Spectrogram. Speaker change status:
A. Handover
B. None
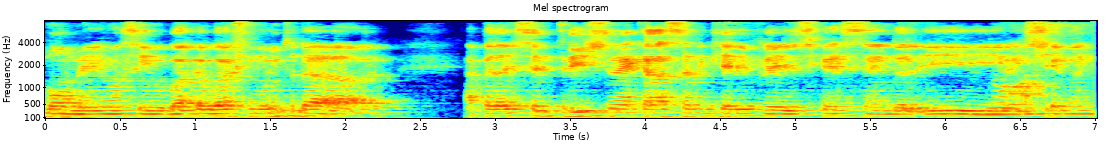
B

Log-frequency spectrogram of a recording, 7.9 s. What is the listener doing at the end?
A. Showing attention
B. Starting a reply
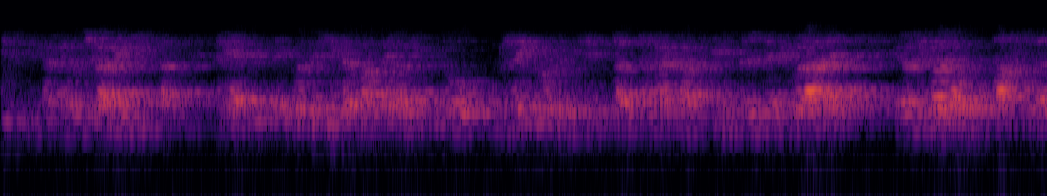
A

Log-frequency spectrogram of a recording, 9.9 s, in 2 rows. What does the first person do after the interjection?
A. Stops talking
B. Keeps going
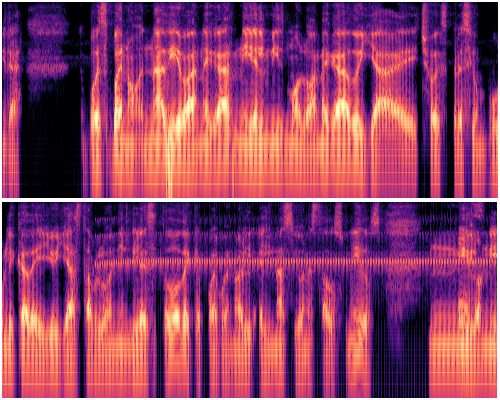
B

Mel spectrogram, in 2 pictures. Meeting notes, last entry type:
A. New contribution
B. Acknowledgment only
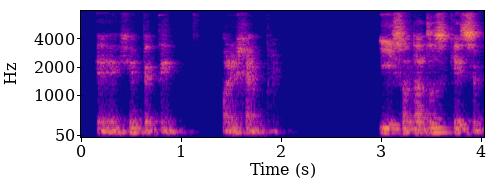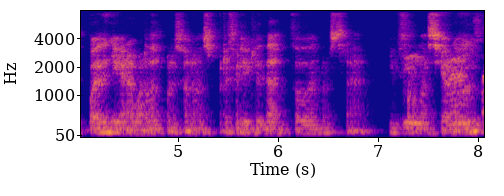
A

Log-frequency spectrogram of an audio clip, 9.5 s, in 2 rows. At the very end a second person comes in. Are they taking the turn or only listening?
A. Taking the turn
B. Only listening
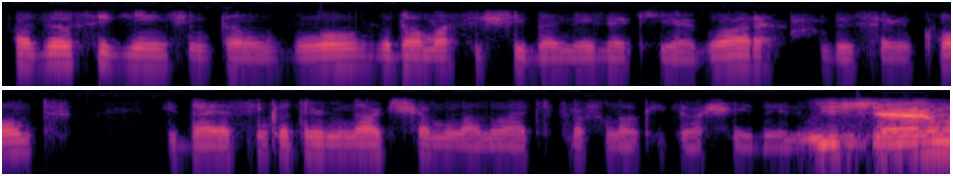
A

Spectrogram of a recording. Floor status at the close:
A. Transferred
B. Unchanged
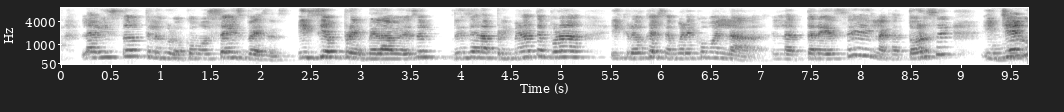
B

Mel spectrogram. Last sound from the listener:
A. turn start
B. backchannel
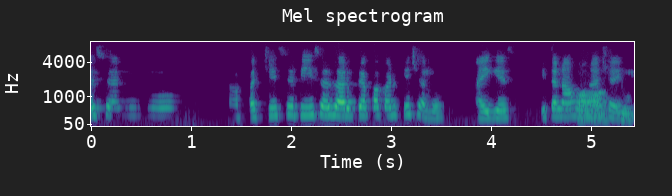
A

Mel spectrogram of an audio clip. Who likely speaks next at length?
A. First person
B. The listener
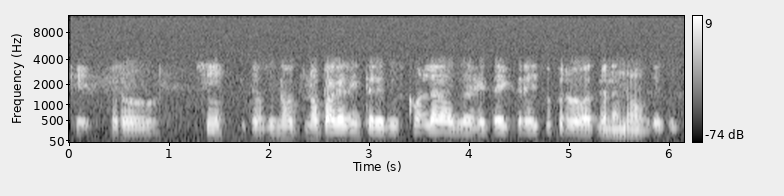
A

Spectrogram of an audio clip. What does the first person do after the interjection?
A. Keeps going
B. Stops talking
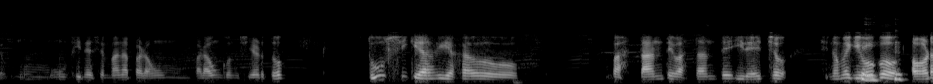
A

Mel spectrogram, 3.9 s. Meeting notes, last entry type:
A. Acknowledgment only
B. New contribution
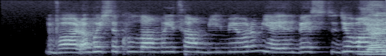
B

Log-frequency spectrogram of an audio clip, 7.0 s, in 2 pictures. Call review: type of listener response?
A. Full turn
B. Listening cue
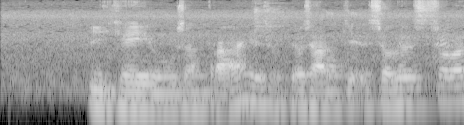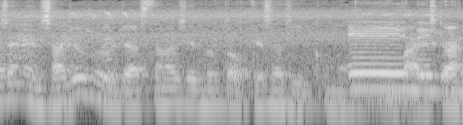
A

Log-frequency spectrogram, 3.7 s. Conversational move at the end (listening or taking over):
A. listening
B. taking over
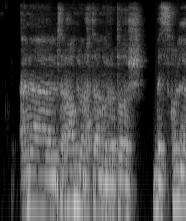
A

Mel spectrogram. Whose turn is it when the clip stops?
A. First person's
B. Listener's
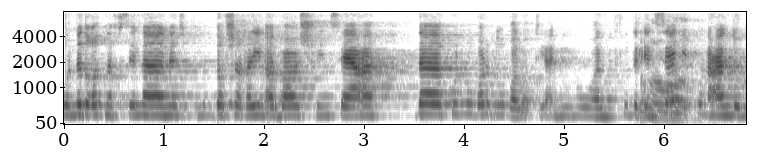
A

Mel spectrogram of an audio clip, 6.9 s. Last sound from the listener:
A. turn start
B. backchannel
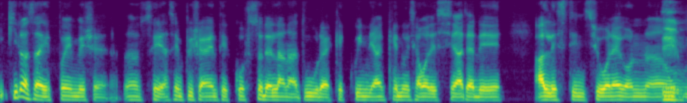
B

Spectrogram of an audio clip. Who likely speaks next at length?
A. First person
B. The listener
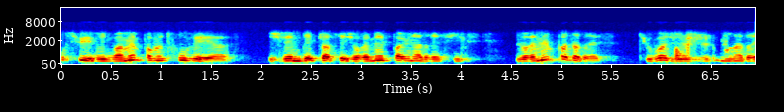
A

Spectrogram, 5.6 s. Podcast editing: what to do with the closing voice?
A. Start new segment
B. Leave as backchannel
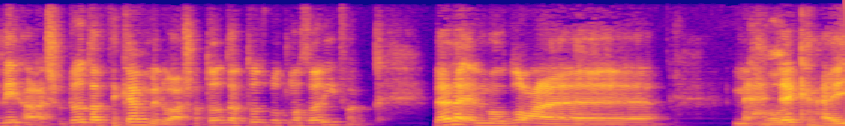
B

